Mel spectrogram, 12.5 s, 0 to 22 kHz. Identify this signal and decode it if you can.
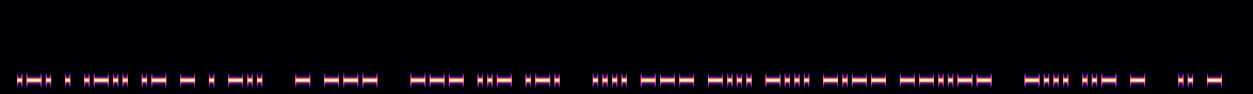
Morse code, heard as a keyed tone, about 25 wpm, 600 Hz. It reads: RELATED TO OUR HOBBY, BUT IT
